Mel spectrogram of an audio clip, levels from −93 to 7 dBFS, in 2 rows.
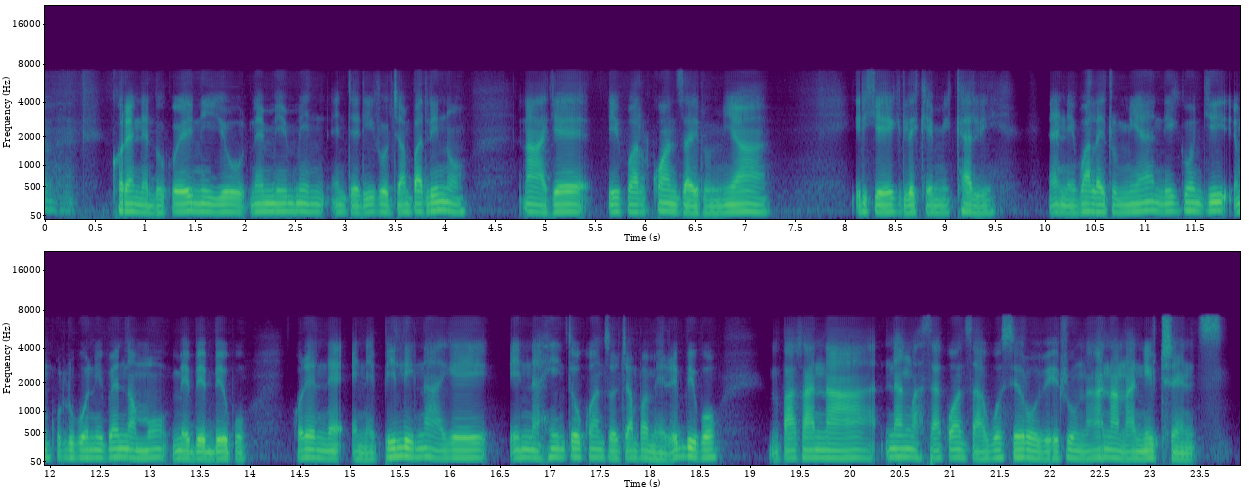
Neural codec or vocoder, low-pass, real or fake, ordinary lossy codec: codec, 16 kHz, about 1 kbps, DyCAST, with the encoder's durations; 7.2 kHz; fake; none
